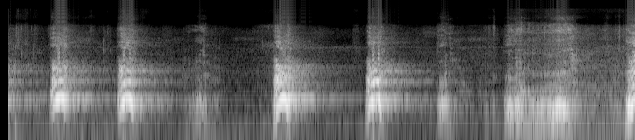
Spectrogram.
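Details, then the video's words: Great Dane barking: deep, booming single barks spaced about a second apart, five strong ones with a few softer huffs, ending in a rougher, growly burst. "great dane barking"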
